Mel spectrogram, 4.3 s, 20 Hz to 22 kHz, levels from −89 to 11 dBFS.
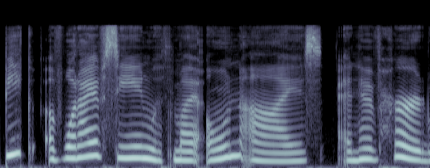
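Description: From about 1.13 s to the end, the speech suddenly slows to roughly 0.63 times its normal pace while its pitch stays the same, leaving it dragging. This is a time-stretched section, likely from software lengthening the audio by repeating short slices to fill a target duration.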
